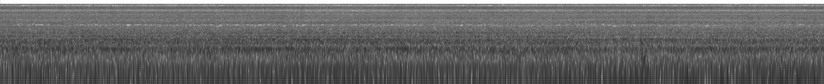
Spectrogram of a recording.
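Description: Engine of a Wood-Mizer portable bandsaw mill running steadily.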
